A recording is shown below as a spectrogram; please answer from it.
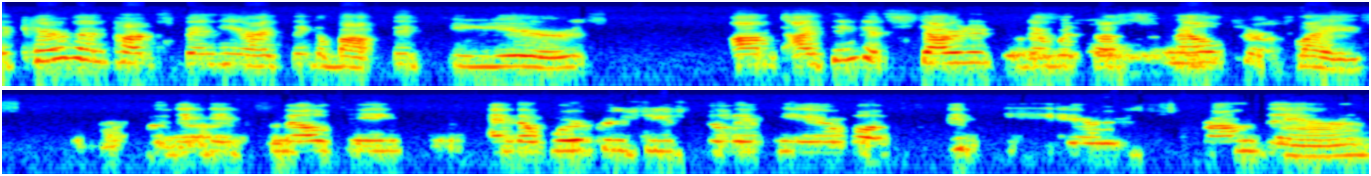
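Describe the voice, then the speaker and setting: A woman's high, raised and projected voice, bright and sharp in tone, with lively intonation, big swings in loudness and a fairly slow pace, in a dry, close sound with no echo. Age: 70s. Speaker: chat participant. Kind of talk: casual chat.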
